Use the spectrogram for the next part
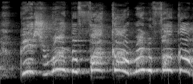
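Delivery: mock a tipsy woman picking a fight; drunk aunt daring someone. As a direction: drunk braider yelling at homegirl's sister, hammed-up. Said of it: "she's like".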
